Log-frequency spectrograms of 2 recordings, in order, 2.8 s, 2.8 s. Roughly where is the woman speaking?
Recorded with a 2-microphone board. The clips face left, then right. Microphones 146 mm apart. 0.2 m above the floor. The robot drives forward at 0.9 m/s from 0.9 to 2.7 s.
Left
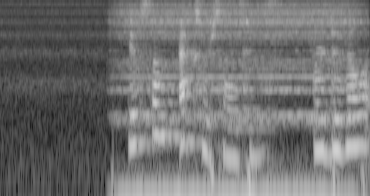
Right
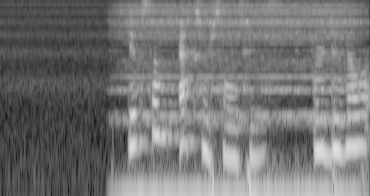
Right.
